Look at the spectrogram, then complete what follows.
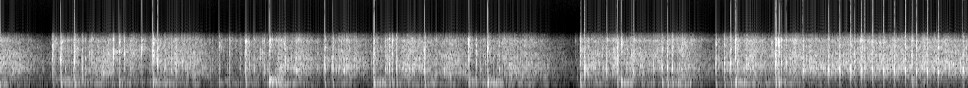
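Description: Mock-battle gunfire: many rifles and machine guns firing blanks in a dense, overlapping crackle of shots, with a brief lull a little over halfway through.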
